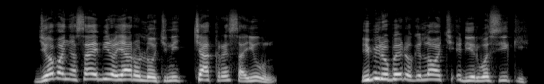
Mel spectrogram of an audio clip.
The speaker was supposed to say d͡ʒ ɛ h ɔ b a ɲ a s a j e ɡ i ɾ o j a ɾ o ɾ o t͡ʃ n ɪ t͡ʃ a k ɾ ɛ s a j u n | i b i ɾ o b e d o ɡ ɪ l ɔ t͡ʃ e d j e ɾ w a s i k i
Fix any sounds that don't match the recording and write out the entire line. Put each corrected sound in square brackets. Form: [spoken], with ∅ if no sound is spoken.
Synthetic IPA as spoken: d͡ʒ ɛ h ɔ [v] a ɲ a s a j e [b] i ɾ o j a ɾ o [l] o t͡ʃ n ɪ t͡ʃ a k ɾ ɛ s a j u n | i b i ɾ o b e d o ɡ ɪ l ɔ t͡ʃ e d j e ɾ w a s i k i

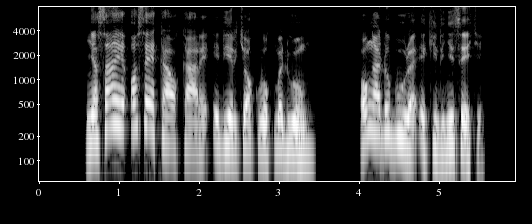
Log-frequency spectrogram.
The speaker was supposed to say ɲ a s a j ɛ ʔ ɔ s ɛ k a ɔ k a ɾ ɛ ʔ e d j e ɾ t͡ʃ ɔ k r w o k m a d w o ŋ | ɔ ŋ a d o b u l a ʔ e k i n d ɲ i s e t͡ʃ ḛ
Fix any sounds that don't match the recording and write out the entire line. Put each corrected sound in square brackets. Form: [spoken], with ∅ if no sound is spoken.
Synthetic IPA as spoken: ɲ a s a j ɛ ʔ ɔ s ɛ k a ɔ k a ɾ ɛ ʔ e d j e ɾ t͡ʃ ɔ k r w o k m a d w o ŋ | ɔ ŋ a d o b u [ɾ] a ʔ e k i n d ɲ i s e t͡ʃ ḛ

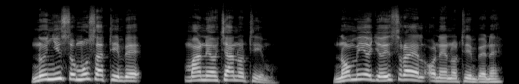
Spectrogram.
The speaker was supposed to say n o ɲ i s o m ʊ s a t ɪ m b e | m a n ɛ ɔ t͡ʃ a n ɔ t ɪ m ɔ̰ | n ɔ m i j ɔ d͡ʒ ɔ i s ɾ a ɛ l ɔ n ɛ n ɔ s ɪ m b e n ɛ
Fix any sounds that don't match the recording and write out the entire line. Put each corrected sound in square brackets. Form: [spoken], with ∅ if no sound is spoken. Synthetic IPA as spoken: n o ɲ i s o m ʊ s a t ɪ m b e | m a n ɛ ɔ t͡ʃ a n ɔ t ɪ m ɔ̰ | n ɔ m [ɪ] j ɔ d͡ʒ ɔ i s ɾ a ɛ l ɔ n ɛ n ɔ [t] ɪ m b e n ɛ

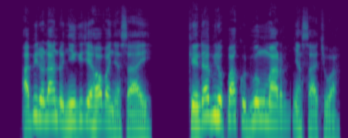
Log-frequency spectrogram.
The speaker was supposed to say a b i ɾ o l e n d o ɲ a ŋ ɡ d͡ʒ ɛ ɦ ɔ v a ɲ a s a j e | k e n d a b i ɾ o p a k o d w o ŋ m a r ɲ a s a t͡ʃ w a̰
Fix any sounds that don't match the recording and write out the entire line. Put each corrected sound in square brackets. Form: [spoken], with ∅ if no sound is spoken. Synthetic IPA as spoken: a b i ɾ o l [a] n d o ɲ [i] ŋ ɡ d͡ʒ ɛ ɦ ɔ v a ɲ a s a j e | k e n d a b i ɾ o p a k o d w o ŋ m a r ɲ a s a t͡ʃ w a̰

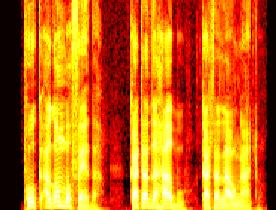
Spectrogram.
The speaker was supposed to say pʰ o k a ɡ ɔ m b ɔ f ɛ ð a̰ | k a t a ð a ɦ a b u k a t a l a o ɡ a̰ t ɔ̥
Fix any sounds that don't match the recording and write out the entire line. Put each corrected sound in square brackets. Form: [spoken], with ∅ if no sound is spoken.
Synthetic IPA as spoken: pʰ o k a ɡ ɔ m b ɔ f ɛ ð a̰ | k a t a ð a ɦ a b u k a t a l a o [ŋ] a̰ t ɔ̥

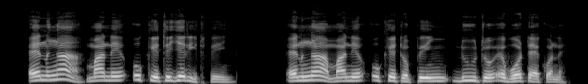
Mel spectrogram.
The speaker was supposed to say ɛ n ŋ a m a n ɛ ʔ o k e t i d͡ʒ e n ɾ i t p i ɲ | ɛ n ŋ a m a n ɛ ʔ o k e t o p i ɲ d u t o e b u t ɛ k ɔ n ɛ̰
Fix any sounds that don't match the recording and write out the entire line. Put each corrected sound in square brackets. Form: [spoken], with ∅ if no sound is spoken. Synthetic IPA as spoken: ɛ n ŋ a m a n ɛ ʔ o k e t [e] d͡ʒ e [∅] ɾ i t p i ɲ | ɛ n ŋ a m a n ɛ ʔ o k e t o p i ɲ d u t o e b [ɔ] t ɛ k ɔ n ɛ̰

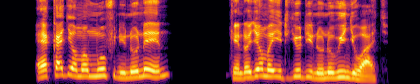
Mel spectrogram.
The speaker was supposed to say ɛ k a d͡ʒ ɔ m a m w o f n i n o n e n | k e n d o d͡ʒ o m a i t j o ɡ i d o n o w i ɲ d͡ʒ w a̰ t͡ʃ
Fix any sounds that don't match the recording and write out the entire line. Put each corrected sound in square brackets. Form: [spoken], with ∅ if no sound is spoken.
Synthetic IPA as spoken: ɛ k a d͡ʒ ɔ m a m w o f n i n o n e n | k e n d o d͡ʒ [ɔ] m a i t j o [d] i [n] o n o w i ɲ d͡ʒ w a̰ t͡ʃ

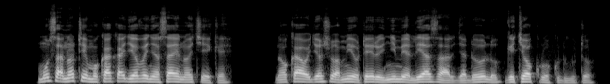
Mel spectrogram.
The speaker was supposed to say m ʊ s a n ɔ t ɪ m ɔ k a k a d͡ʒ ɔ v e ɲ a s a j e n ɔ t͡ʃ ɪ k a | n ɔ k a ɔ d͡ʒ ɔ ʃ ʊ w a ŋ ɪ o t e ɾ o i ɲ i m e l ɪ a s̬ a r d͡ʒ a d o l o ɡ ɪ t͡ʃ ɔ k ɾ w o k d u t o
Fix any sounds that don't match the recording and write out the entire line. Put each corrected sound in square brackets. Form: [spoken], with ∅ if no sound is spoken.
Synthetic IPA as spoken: m ʊ s a n ɔ t ɪ m ɔ k a k a d͡ʒ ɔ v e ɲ a s a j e n ɔ t͡ʃ ɪ k [ɛ] | n ɔ k a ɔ d͡ʒ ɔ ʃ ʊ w a [m] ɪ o t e ɾ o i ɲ i m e l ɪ a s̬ a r d͡ʒ a d o l o ɡ ɪ t͡ʃ ɔ k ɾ w o k d u t o

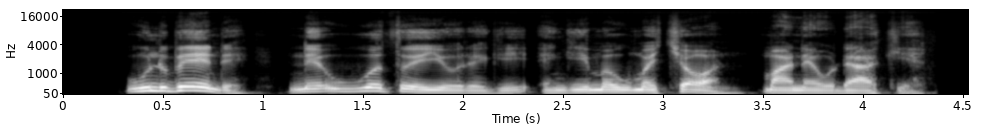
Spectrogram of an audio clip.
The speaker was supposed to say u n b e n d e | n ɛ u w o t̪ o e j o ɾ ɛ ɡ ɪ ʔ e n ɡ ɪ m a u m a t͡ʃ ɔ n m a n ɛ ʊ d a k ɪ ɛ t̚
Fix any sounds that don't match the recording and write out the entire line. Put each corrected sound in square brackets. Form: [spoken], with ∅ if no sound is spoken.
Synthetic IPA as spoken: u n b e n d e | n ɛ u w o t̪ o e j o ɾ [e] ɡ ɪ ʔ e [ŋ] ɡ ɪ m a u m a t͡ʃ ɔ n m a n ɛ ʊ d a k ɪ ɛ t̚

